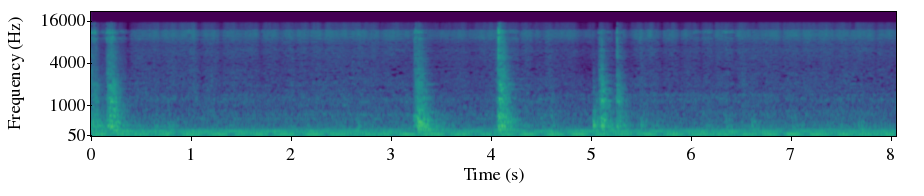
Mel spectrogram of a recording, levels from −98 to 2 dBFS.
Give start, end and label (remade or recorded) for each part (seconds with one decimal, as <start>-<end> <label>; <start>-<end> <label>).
0.0-8.1 remade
